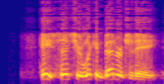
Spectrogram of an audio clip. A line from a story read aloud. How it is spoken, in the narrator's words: exclaimed a paunchy man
